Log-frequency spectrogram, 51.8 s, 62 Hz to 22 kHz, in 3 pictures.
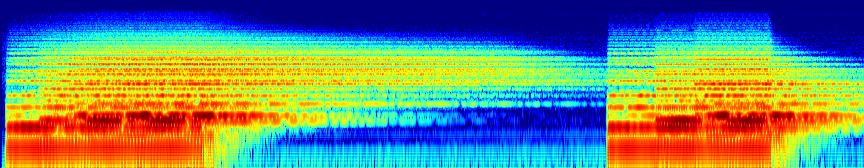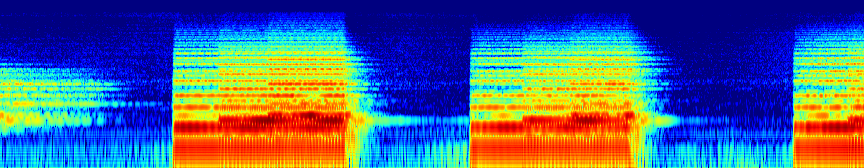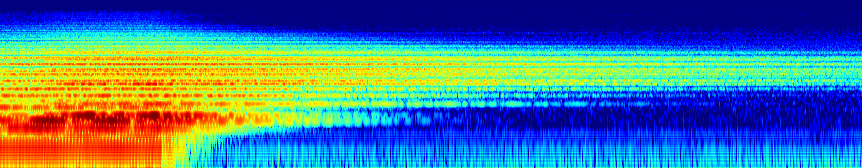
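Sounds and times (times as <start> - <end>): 
organ in a room: 0.1 - 19.3, 20.8 - 24.7, 26.7 - 30.5, 33.2 - 46.4.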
